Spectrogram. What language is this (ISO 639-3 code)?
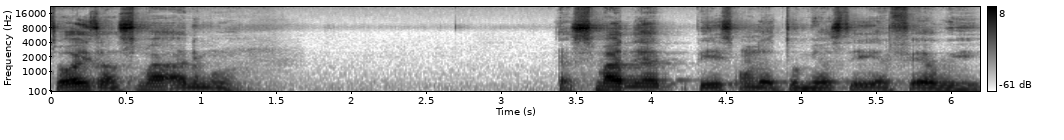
lir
